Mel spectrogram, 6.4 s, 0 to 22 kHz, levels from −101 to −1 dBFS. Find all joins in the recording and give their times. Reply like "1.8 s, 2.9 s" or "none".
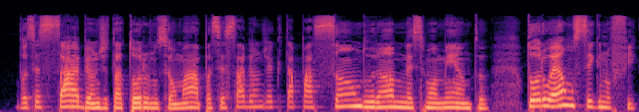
5.2 s

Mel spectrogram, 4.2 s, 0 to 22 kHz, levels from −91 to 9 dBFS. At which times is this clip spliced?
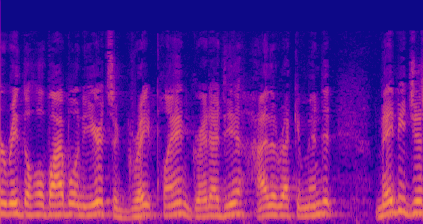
none

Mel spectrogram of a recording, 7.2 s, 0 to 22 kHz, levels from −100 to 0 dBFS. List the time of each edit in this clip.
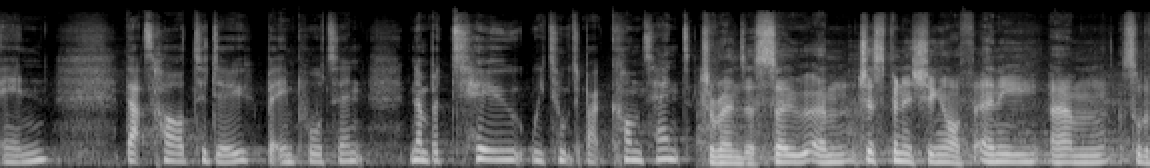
4.4 s

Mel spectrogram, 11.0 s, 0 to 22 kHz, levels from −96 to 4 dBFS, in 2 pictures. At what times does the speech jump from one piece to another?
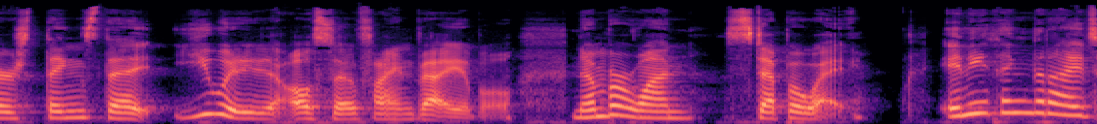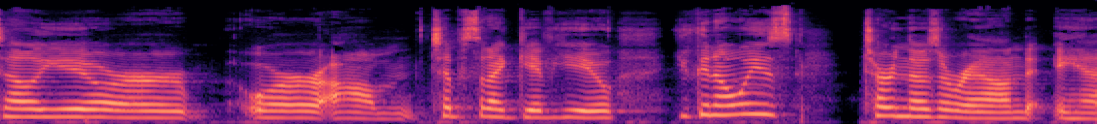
2.8 s, 4.6 s

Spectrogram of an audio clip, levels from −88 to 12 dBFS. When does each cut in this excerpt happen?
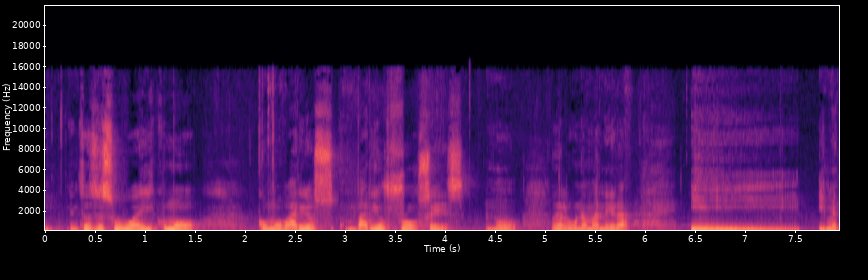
2.9 s, 5.1 s

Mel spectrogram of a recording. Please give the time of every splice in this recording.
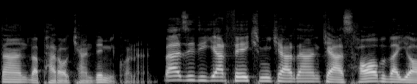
1.6 s

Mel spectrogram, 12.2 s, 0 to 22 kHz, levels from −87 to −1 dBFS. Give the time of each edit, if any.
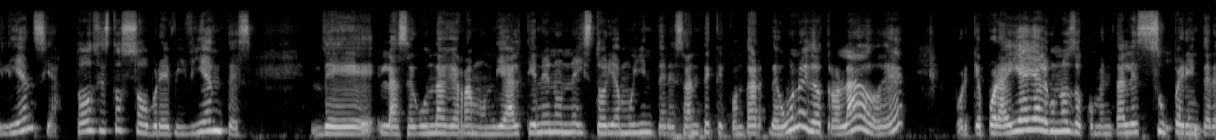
none

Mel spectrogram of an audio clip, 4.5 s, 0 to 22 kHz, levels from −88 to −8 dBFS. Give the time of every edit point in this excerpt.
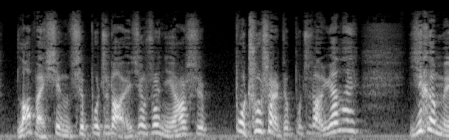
none

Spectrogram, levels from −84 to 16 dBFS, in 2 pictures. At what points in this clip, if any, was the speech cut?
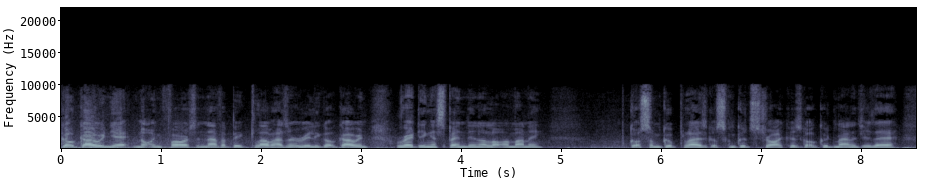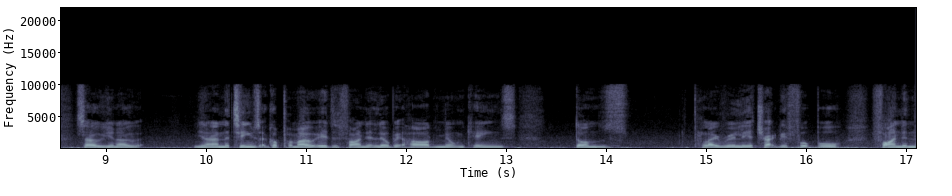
none

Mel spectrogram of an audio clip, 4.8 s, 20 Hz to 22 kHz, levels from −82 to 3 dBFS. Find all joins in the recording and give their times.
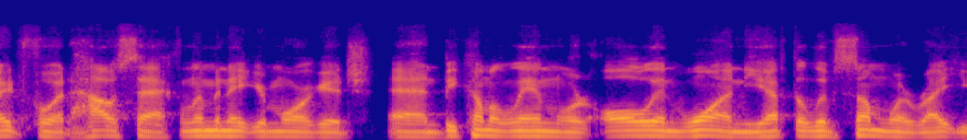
none

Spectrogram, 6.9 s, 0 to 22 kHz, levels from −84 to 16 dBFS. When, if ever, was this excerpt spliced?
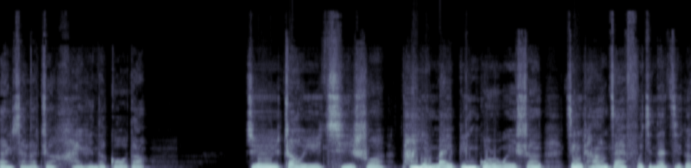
none

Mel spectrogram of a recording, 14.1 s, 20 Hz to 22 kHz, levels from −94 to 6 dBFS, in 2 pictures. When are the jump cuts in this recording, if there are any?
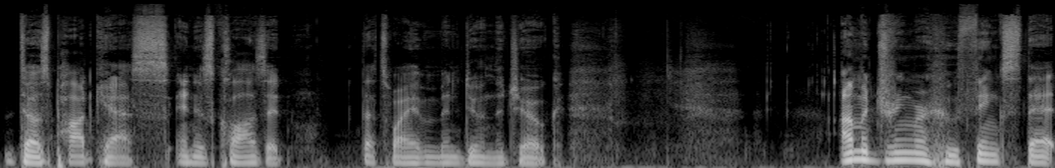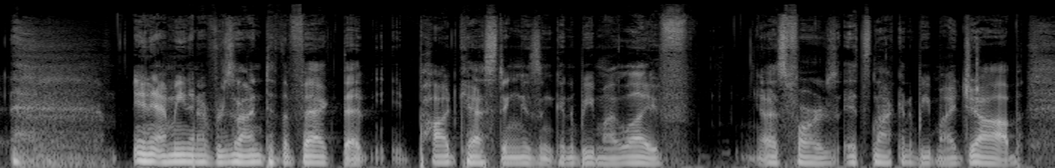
2.4 s, 8.3 s

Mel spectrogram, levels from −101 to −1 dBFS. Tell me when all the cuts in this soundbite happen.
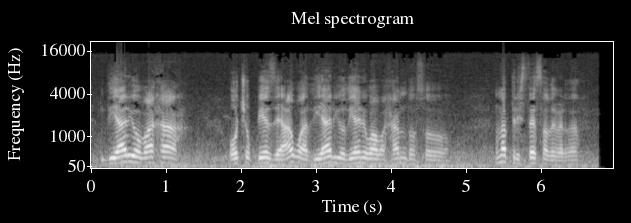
none

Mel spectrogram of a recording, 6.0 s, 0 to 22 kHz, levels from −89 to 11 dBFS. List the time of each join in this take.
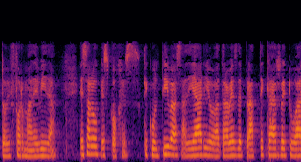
none

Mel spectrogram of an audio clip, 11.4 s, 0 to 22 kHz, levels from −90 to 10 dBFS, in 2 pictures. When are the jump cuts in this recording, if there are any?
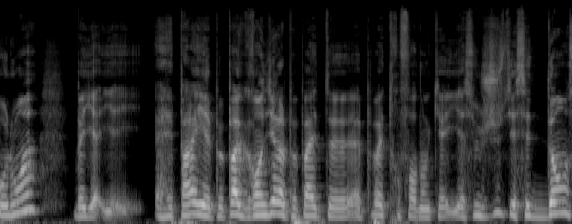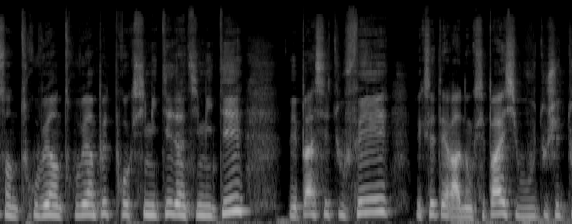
none

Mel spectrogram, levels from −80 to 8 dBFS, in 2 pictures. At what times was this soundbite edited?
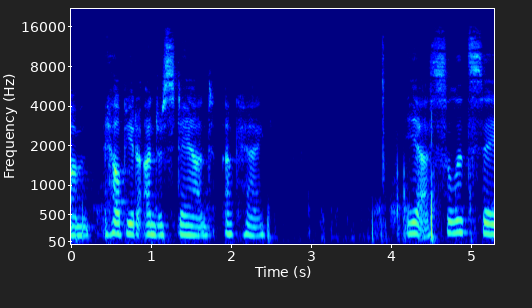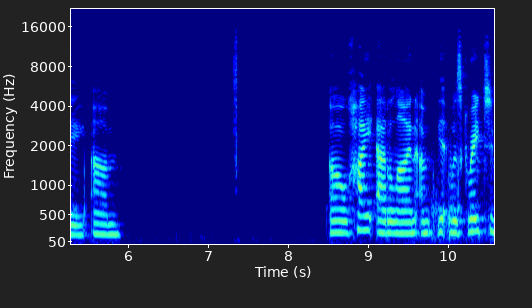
none

